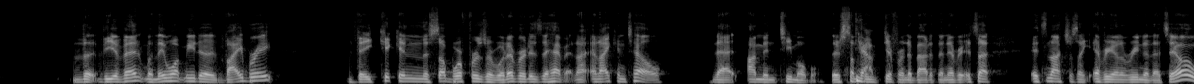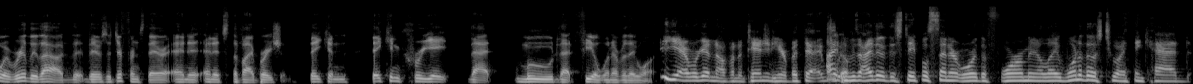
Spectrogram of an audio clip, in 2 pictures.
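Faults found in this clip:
No faults found on this speech recording, nothing here needs attention or a fix on the call or media path.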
